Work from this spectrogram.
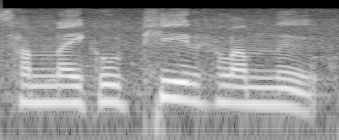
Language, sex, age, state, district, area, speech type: Bodo, male, 18-30, Assam, Udalguri, rural, spontaneous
